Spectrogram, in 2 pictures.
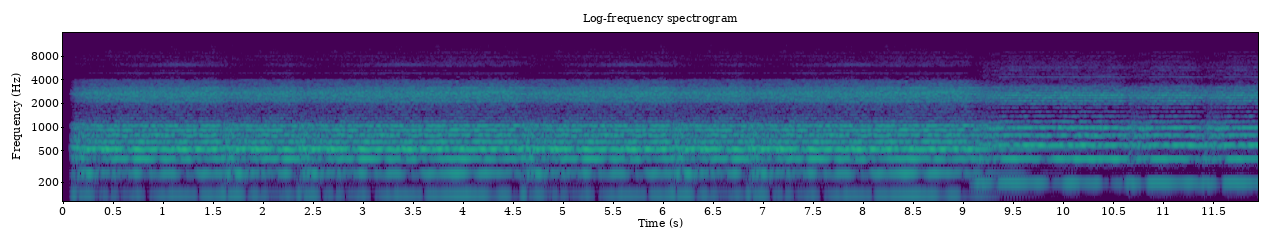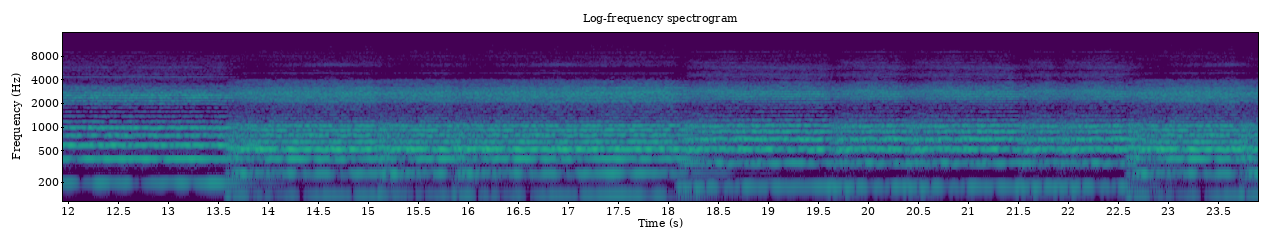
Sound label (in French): Douce Nuit Basse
